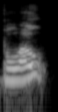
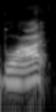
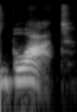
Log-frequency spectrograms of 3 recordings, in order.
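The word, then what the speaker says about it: blót: any of it correctly he said bloat instead of blot the the sacrifices they do where they sacrifice like me and alcohol to gods that is blot not bloat he's not pronouncing any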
